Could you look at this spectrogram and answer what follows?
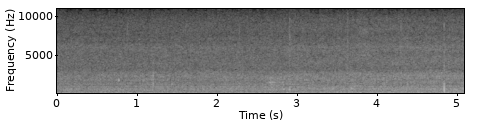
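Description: Storm runoff surges downhill like a river during Tropical Storm Debby, a steady, dense rushing wash of water with no break.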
